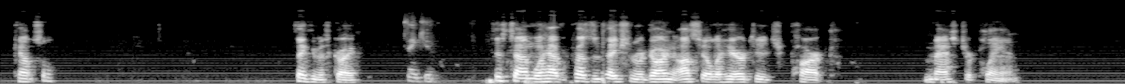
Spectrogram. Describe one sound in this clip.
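An older man speaks calmly over an online call, in short bursts with pauses.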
